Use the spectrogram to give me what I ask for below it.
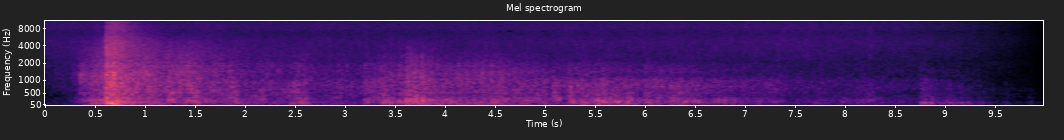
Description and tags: NYC Rain 4 G- lightening crack
NYC Rain Storm; Rain on street, plants, exterior home. Distant Perspective.
Weather, Storm, Lightning, Thunder, NYC, Rain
